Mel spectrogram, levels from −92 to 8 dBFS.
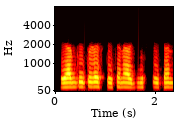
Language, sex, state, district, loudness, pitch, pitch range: Marathi, male, Maharashtra, Nagpur, -20 LUFS, 155 Hz, 155-160 Hz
